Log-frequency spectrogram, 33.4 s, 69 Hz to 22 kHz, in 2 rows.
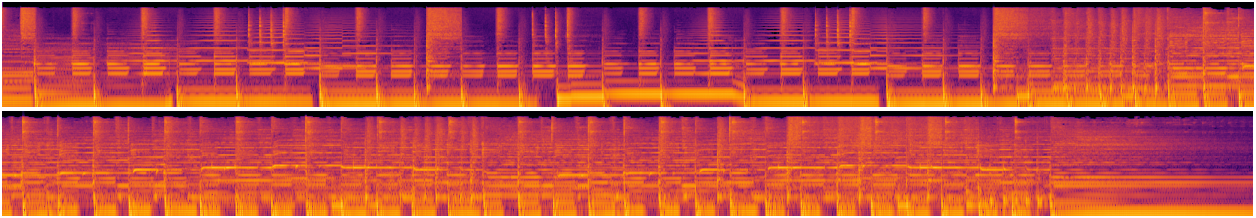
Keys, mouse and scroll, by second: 0.1 shift+click, 1.0-2.7 scroll down 2, 2.7-4.2 scroll down 1, 4.2-4.5 scroll down 1, 4.5 alt+d, 5.9 click, 6.8-7.2 scroll down 1, 7.8 z, 8.6 click, 8.9-9.4 scroll down 1, 9.8 alt+a, 10.2-10.6 scroll up 1, 10.6 click, 11.4 alt+d, 14.2 g, 15.3 alt+a, 15.3 click, 16.6 alt+d, 19.1-20.4 drag, 19.2 scroll up 1, 19.8 alt+d, 22.7 alt+d, 23.9 scroll down 1, 25.1 s, 25.3-29.8 drag, 26.3 alt+d, 30.8-33.3 drag, 30.8-31.1 scroll up 1, 31.1 scroll down 1, 32.6 alt+d.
